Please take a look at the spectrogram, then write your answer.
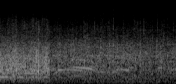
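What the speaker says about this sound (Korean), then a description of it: "엄청난 함성과 박수가 울려 퍼지는 이곳은 독일 교회" A crowd in a German church cheers and claps in a dense, steady roar with no breaks, a broad wash of applause with voices mixed in.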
